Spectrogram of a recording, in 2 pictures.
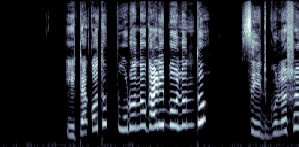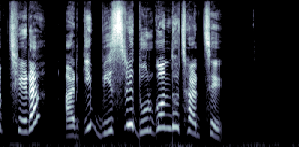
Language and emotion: Bengali, disgusted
